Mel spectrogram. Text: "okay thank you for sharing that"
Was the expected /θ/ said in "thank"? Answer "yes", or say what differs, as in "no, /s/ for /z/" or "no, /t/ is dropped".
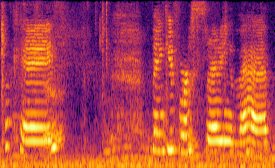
yes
